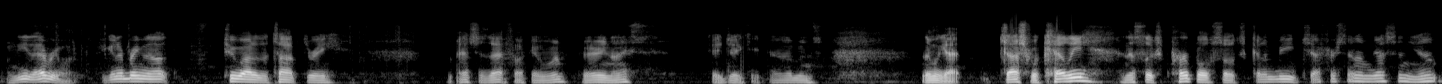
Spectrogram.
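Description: Low-pitched man talking through a face mask. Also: normal speed, no room sound. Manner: laid-back, swears casually. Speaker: host of a sports card box break. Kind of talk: casual running commentary on card openings. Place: indoor tabletop card-opening setup. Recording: dull, muffled audio with background noise.

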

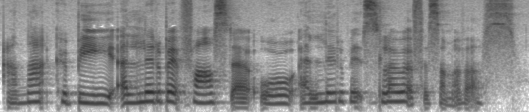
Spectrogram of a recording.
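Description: A woman in her thirties leads a guided breathing exercise as an instructor. Her voice sits at an average pitch. She gives step-by-step directions gently and without hurry, leaving space between phrases. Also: fairly even intonation, vocal fry. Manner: gentle, unhurried guiding with pauses. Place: small bright indoor room, seated on a mat.

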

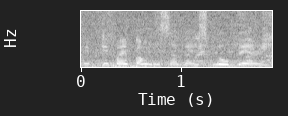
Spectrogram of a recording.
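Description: Walking through a city street market with her phone in hand, a woman narrates a casual tour and keeps chatting to viewers, calling them "guys." Her medium-pitched voice moves at normal speed in a low-quality recording with loud music behind it and heavy traffic and street noise.

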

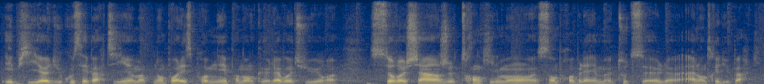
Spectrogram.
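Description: A French electric car owner vlogs in a casual, unscripted way, explaining things informally with some hesitation. His voice is on the low side with fairly even intonation and a fairly quick pace, over a little hiss or hum.

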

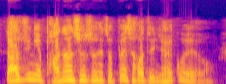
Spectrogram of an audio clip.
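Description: A man's voice: fairly high pitch, rapid-fire, gravelly, darkish tone, husky, muffled recording. A man teaching real estate law in a classroom lecture. He is jokey and asks the students questions, then answers them himself. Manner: jokey, acts out little scenes.

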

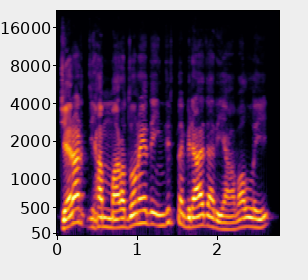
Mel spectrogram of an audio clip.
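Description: A high-voiced young man records himself at home while playing a football game on his phone. He rants in exasperation, one moment yelling and the next muttering under his breath, over a close phone mic. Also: animated, fast. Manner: exasperated ranting, swings between shouting and muttering. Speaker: mobile football gamer. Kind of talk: live gameplay commentary. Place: room at home.

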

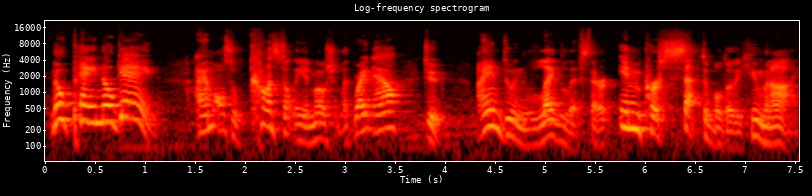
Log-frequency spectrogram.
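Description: A vain young sitcom man with a hot temper. His pompous voice is bright and lively and jumps up into shouts. He never stops performing his own importance. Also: on the high side, fairly quick, a little hiss or hum, heavily acted.

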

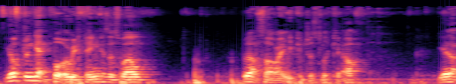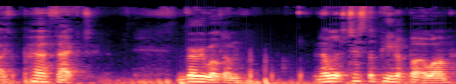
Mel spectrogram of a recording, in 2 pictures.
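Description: A man's voice: medium pitch, expressive, a little fast, pauses often, mellow. Chatty guy making toast on camera, rambles a lot, roomy kitchen echo, bit of hiss. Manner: rambling, chatty and self-mocking. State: slightly out of breath. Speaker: vlogger. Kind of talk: casual how-to vlog. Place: home kitchen. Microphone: camera on a tripod.

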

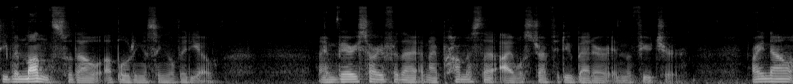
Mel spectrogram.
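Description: A man's voice: on the low side, darkish tone, rough recording. A young man making a mock-serious video announcement, speaking with fake earnestness and hesitant fillers. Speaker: YouTuber.

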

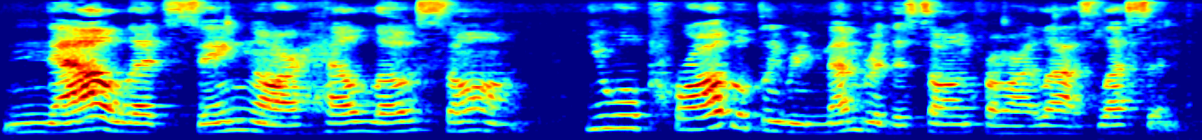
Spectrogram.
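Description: A woman's voice: medium pitch, a little slow, a bit bright. A woman music teacher leading a children's lesson, cheerful and guiding with call-and-response. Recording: roomy echo.

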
